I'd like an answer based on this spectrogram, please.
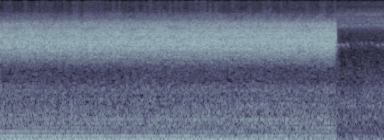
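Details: Annual (dog-day) cicadas in mid-Michigan at the end of summer, a classic late-summer sound, give a steady, high, hissing buzz that holds unbroken, then stops abruptly.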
